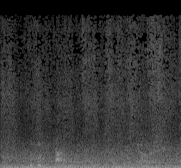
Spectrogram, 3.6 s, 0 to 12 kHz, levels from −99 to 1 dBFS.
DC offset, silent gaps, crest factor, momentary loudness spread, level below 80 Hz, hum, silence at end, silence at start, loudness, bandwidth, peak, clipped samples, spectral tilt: under 0.1%; none; 14 dB; 4 LU; -48 dBFS; none; 0 s; 0 s; -45 LUFS; 11.5 kHz; -30 dBFS; under 0.1%; -5.5 dB/octave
